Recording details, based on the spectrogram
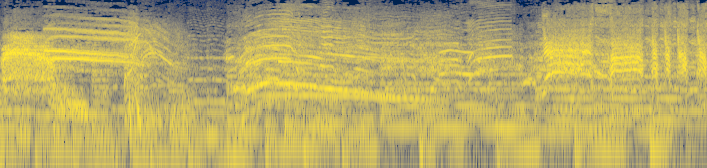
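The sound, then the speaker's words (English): Loud, drawn-out yowls and meows from a big cat, a series of rising and falling wails that run almost continuously, ending in a few shorter, choppy cries. “Or maybe I could turn into a big mean cat. Birds hate cats.”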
